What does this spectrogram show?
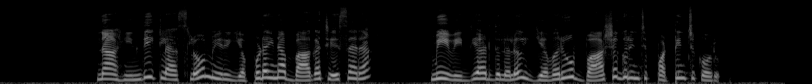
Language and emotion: Telugu, disgusted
